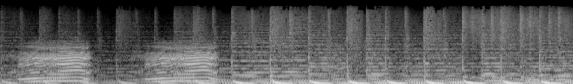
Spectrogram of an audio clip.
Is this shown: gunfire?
no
